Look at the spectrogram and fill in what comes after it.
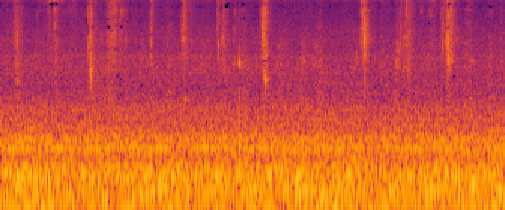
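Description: A person chewing braised pork with open-mouthed, wet smacking, with about ten sharp mouth clicks scattered through. A steady low hum runs underneath.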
